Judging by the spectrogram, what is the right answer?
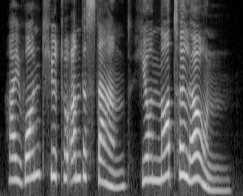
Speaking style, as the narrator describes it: he said calmly

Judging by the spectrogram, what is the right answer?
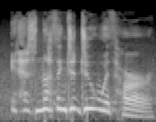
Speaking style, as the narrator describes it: James positively hissed

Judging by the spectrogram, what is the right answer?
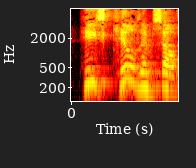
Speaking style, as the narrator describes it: she cried

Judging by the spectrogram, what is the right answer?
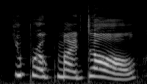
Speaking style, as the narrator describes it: she cried

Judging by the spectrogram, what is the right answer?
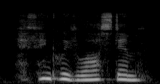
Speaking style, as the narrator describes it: Harry panted

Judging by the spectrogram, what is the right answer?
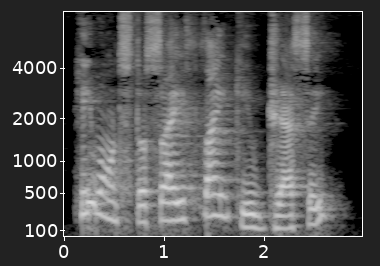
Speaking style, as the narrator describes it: cried Violet

